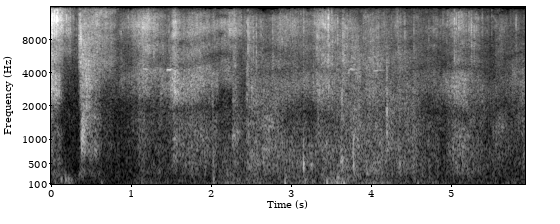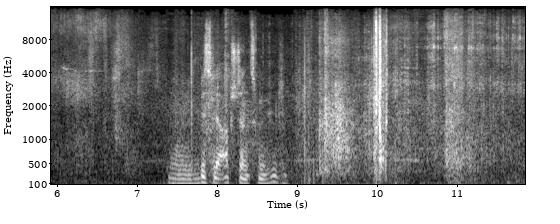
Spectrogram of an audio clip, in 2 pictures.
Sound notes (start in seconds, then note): 1.2 birdsong; 9.1 quiet clanging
